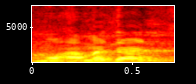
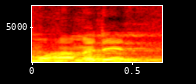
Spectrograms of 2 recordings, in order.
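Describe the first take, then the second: First: The word ends in an. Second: The word ends in in.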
